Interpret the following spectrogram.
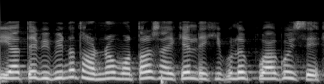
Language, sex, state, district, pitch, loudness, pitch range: Assamese, female, Assam, Kamrup Metropolitan, 270 Hz, -14 LUFS, 255-285 Hz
